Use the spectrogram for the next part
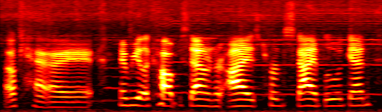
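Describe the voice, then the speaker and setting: A woman's voice: mid-range voice, moderate pace, fairly bright tone, low-quality recording. A woman narrating fan fiction and breaking off for irreverent, informal asides. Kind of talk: story narration with casual asides. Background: music.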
